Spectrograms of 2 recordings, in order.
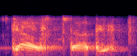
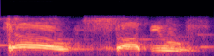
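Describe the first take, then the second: First: It is said in a normal voice. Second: It is said in a deep voice.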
